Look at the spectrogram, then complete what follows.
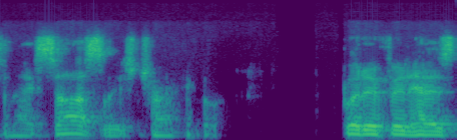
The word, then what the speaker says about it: isosceles: of them an isosceles triangle this word is pronounced isosceles has at least two congruent sides an isosceles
